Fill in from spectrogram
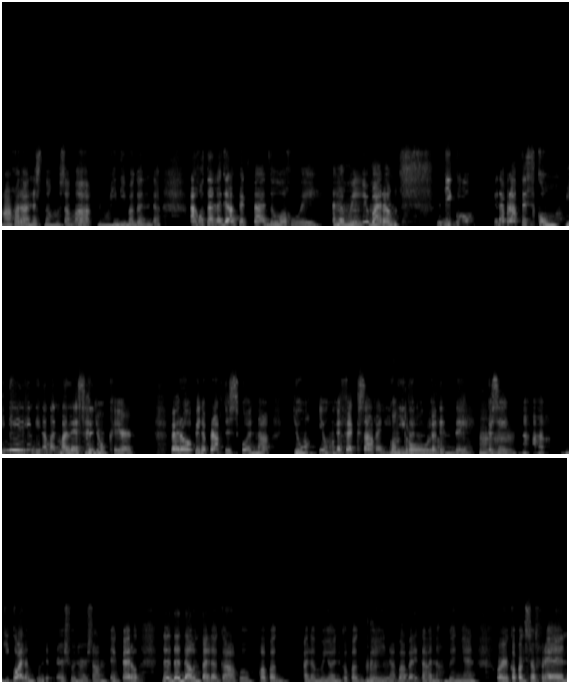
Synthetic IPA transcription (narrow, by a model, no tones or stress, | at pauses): nɐkakɐɾaːnɐsnɐŋmɐsɐmaʔnʊhɪnd̪iːmɐɡɐnd̪aʔɐko̞t̪ɐlɐɡaʔɐpɛk̚t̪aːd̪oɐkoʔɛʔɐlamːojpaːɾɐŋhɪnd̪iːko̞ | pɪnɐpɾak̚t̪ɪskʊŋhɪnd̪ihɪnd̪iːnɐmanmɐlɛːsɐnjʊŋkʰɛɹ | pɛːɾo̞pɪnɐpɾak̚t̪ɪsko̞nɐ | jʊŋjʊŋʔɛfɛk̚t̪sʔaːkɛnhɪniːɡɐokɐt̪ɪnd̪ɛkɐsɛnɐʔahɪnd̪iːkoʔɐlamk̪ʊŋd̪ɛpɾɛʃonɔɹsɐ̰mθɪŋpɛːɾo̞nɐd̪ad̪awnt̪ɐlɐɡaʔɐko̞kɐpaɡ̚ | ʔɐlamːojo̞nkɐpaɡ̚mɐjnɐbaːbɐlɪt̪a̰ːʔɐnɐkɡɐɲanʔoɹkɐpaɡ̚sɐfɾɛnd̪̚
